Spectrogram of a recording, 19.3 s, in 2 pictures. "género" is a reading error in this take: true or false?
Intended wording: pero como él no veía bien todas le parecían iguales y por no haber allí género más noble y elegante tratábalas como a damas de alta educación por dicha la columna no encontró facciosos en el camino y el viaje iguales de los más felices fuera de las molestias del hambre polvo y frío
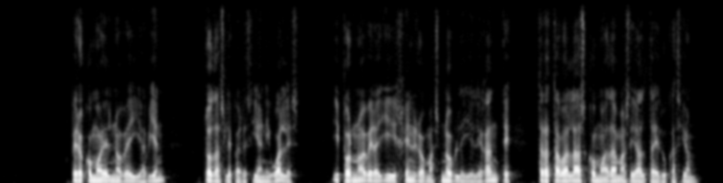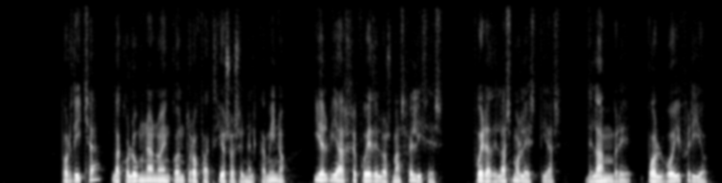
false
